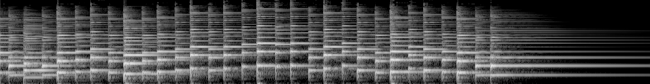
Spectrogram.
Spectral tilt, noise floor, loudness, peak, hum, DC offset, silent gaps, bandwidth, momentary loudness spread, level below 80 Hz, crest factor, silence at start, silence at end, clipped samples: 1 dB/octave; -36 dBFS; -10 LUFS; 0 dBFS; none; under 0.1%; none; over 20 kHz; 13 LU; -46 dBFS; 12 dB; 0 s; 0.25 s; 0.1%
